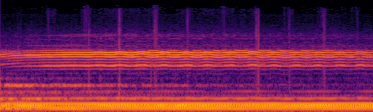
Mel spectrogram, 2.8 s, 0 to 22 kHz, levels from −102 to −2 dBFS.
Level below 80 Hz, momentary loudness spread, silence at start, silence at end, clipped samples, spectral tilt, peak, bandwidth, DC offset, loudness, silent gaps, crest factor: -52 dBFS; 2 LU; 0 s; 0 s; under 0.1%; -6.5 dB/octave; -10 dBFS; 7.8 kHz; under 0.1%; -22 LUFS; none; 12 dB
